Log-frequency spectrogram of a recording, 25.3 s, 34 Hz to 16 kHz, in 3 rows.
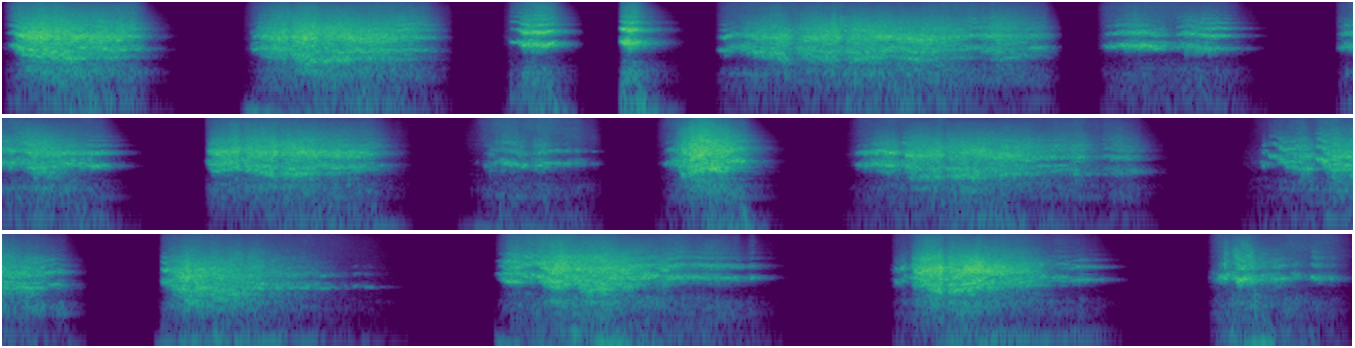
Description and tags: Screeching Tyres
A sequence of 16 tyre squeals that might be a useful accompaniment in a car chase scene. Each of the squeals is separated by some silence so should be easy to edit. All of the squeals go from right to left; just flip the channels if you need the opposite. If you need mono, mix the two channels together, there shouldn't be any phase cancellation issues.
These have actually been created by dragging a rubber hot water bottle over a tiled floor - this is an old Foley trick.
Recorded using a pair of Sennheiser MKH 8040s in XY configuration.
car-chase, screeching-tires, screeching-tyres, squealing, squealing-tyres, tires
